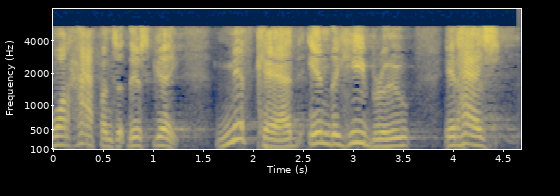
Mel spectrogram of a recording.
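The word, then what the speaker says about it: Miphkad: Some Hebrews pronounce it Mifkad, but in our English pronunciation we call it Mifkad. You ought to learn to say that word, Mifkad.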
